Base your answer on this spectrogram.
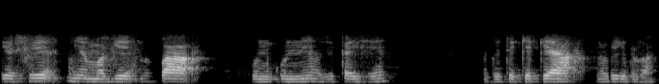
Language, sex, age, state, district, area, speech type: Manipuri, male, 30-45, Manipur, Thoubal, rural, conversation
